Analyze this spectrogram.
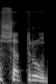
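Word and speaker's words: shoe: फो मतलब होता है शत्रु। दुश्मन। ठीक है? बहुत अच्छा वर्ड है ये। रो वो एलो फ्लो और जो ठीक है? लेकिन कुछ वर्ड में ओ ई का उच्चारण उ हो जाता है।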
